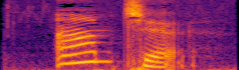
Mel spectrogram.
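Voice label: "armchair", English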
